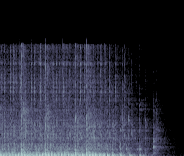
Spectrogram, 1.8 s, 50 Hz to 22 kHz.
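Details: Eskimo Stingray 33cc two-stroke ice auger after fuel line replacement for a fuel leak: fast even buzz winds down and stops within two seconds, running cleanly with no stumble and no leak.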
